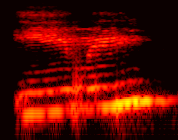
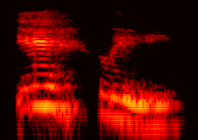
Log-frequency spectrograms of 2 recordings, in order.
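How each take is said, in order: First: The vowels are long e sounds. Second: The vowels are short i sounds. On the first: It means dead. "you see E, Lee, E sounds" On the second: It means foot or leg. "because it's the two short I sounds"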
